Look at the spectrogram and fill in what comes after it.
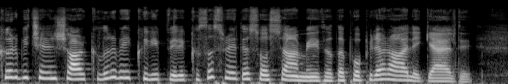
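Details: Adult woman, narrator; Normal speech.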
